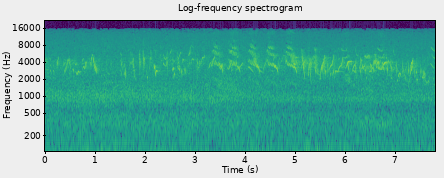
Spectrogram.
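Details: Rapid, restless song of a male icterine warbler, a jumble of sharp chirps, scratchy notes and upslurred whistles poured out without pause, with constant low-pitched background rumble.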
